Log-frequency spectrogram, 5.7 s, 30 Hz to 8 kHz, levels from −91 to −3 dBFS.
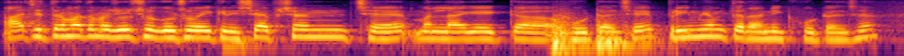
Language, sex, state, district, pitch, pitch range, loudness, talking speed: Gujarati, male, Gujarat, Valsad, 190 Hz, 175-205 Hz, -13 LUFS, 200 wpm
